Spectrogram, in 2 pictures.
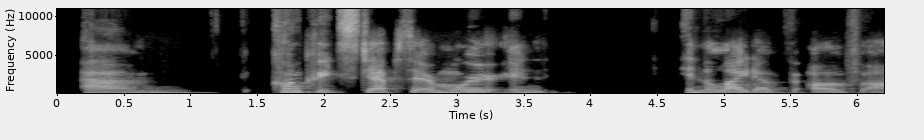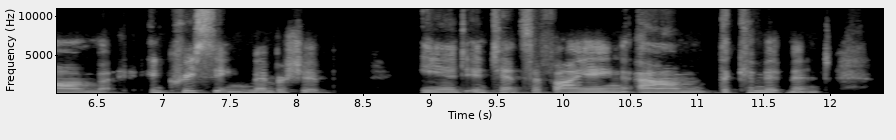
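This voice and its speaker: Over a quiet background, a woman speaks very slowly at a medium pitch in a monotone, flat way. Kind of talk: group report-back. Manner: halting.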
